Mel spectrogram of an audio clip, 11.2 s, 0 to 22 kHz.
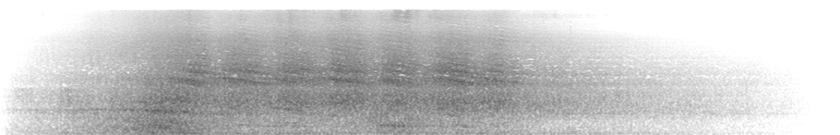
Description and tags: Train TGV Passing 06
Really high speed train in France, TGV ( Close take )Recorded with an EDIROL R-09
tgv, field-recording, passing, train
